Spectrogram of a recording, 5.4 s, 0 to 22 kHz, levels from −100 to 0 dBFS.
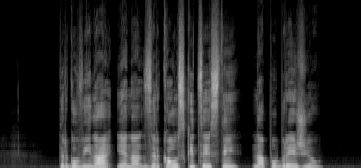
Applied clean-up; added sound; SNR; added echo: none; none; none; none.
